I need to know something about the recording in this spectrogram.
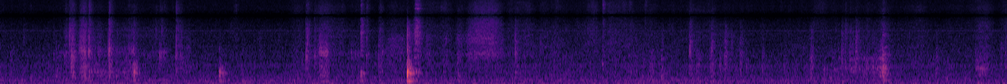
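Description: Small knife blade shaving thin slivers off the edge of a piece of leather: quiet, irregular short scrapes and clicks, the loudest about four seconds in.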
